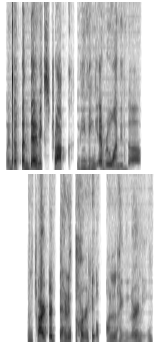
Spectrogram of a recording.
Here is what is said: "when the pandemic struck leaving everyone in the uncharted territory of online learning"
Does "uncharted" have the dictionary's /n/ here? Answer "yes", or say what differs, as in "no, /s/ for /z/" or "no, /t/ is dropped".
no, /n/ is dropped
